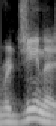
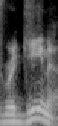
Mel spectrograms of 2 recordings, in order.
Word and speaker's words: Regina: there's a reason that instead of her being regina she's regina right because they don't have a soft g that's like a total english thing yeah jonas and then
